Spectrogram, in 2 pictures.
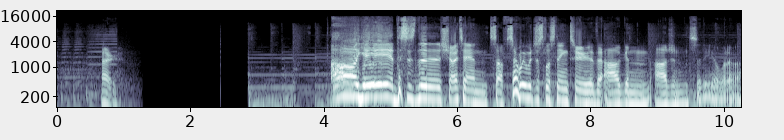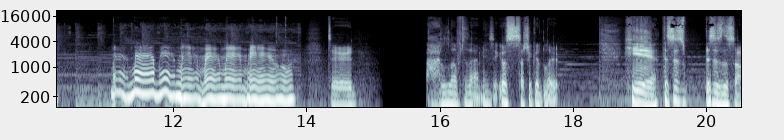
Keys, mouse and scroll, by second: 0.5 click, 13.6 click.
